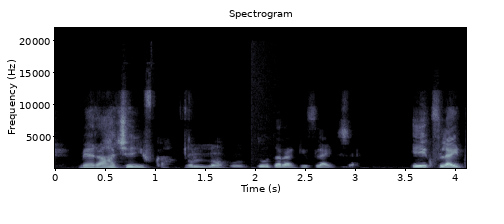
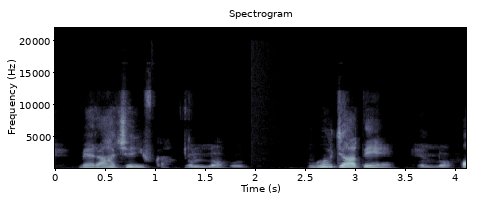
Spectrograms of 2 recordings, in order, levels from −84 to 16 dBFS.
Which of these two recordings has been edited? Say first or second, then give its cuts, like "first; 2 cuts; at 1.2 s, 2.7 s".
first; 1 cut; at 1.9 s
